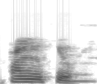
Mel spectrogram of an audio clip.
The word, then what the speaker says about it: thank you: So this is pronounced thank you. And th is pronounced like th का भी जो pronunciation होगा तो वो टंग होगी वो हमारे टीथ के बीच में आ जाएगा, तो इसे होगा थैंक यू.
